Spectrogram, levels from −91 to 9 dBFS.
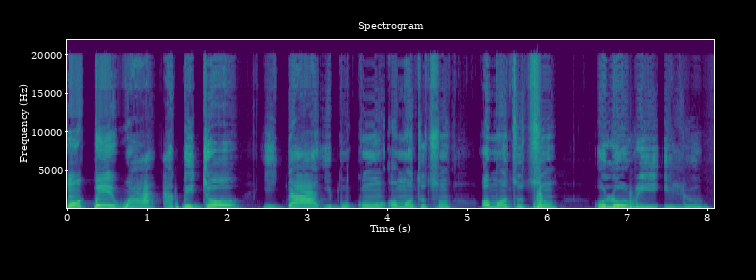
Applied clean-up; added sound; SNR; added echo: none; none; none; none.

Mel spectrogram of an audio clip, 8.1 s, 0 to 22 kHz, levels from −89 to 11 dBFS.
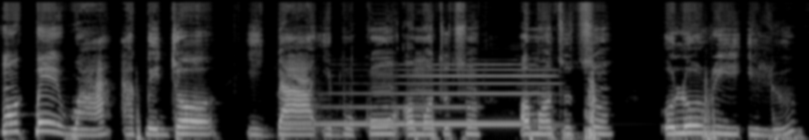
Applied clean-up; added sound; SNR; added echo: classical method Wiener filter.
